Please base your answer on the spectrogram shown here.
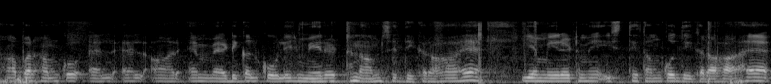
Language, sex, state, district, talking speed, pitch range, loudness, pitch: Hindi, male, Uttar Pradesh, Muzaffarnagar, 150 wpm, 140-155 Hz, -29 LUFS, 150 Hz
